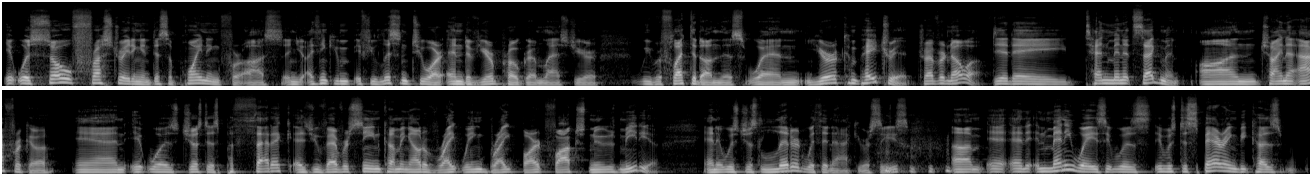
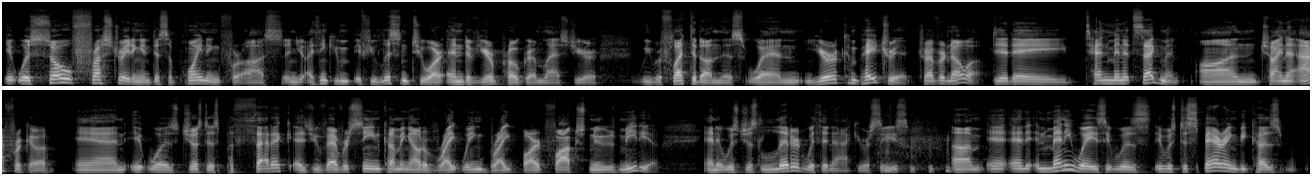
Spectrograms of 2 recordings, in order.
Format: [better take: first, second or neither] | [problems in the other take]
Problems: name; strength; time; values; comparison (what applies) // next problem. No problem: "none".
first | thin; very slightly; fading below 300 Hz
